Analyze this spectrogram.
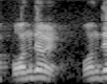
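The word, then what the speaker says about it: বন্দে: Pronunciation इस्तेमाल करते हैं, क्योंकि अगर ओरिजिनल फॉर्म की बात होती है तो ओरिजिनल फॉर्म ये बांग्ला में लिखा गया था, वहां वंदे नहीं होता, वहां बोंदे होता है, शश श्यामलाम नहीं होता, शौच श्यामलाम।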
